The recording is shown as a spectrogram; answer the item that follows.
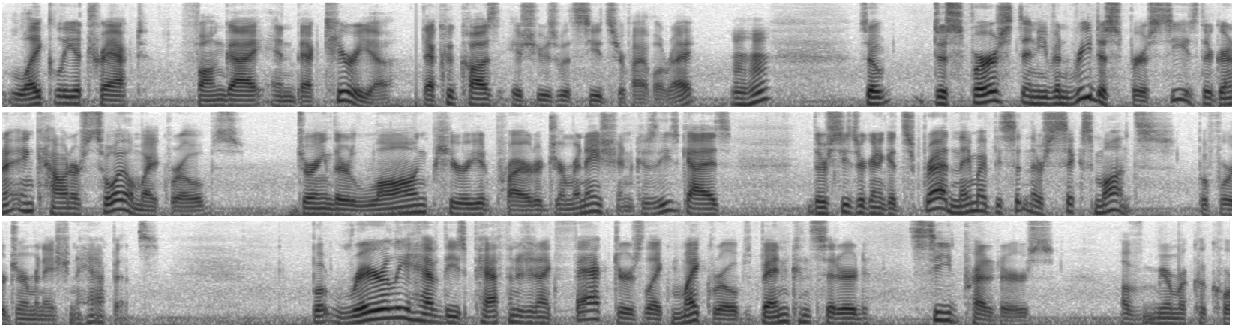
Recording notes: This episode was recorded at Nature View Park in Amherst, NY on April 24, 2019. Nature View is owned by the Western New York Land Conservancy .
